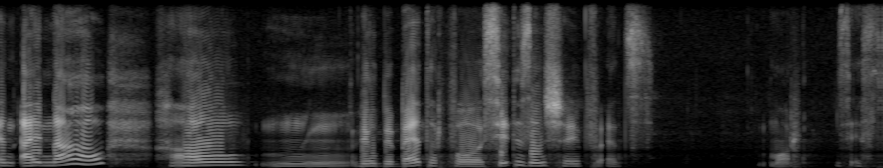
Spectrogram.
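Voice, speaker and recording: A woman with a strong Ukrainian accent speaks very slowly, with long, frequent pauses and big swings in loudness, in a very clean, silent recording with a dry, close sound and no echo. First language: Ukrainian or Russian. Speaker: refugee speaker. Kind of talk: testimony. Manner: halting.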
